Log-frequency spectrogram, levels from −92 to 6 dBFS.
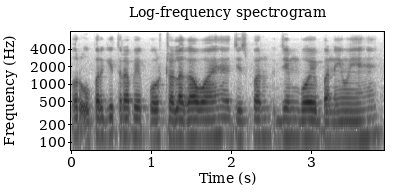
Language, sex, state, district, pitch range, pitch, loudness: Hindi, male, Uttar Pradesh, Shamli, 120-130 Hz, 125 Hz, -18 LUFS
